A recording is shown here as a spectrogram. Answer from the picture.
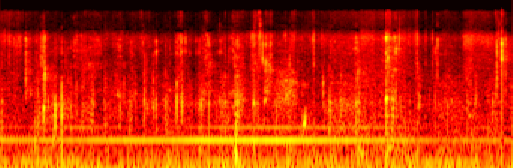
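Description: Close-miked chewing and wet mouth sounds of someone eating soft green cake: irregular little clicks and smacks. Under them runs a steady low electrical hum.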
